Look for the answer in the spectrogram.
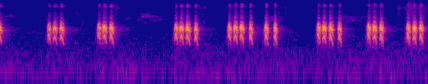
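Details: Sooty-headed bulbuls in a group, a female calling to a male, played to lure birds: loud, bubbly chattering in clusters of two to four rapid harsh notes, coming in quick succession.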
